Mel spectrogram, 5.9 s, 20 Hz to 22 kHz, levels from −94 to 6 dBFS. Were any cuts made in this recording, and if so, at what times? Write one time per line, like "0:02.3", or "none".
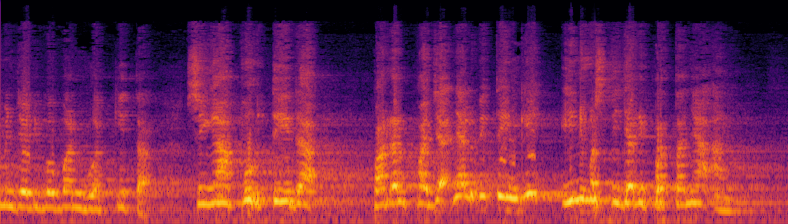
0:04.1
